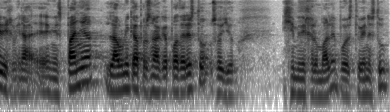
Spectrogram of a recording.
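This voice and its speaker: Talking at a very fast pace, a man with a medium pitch and a dark, mellow tone shows ordinary pitch variation. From Galicia, Spain (Fisterra). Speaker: language teaching entrepreneur. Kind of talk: interview conversation.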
